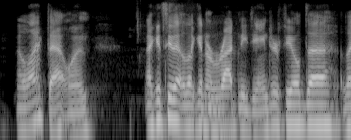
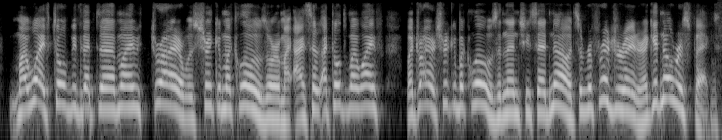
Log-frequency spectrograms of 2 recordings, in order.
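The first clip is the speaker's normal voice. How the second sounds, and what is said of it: Bad impression of another person's voice. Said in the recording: “Bad Rodney Dangerfield impression”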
